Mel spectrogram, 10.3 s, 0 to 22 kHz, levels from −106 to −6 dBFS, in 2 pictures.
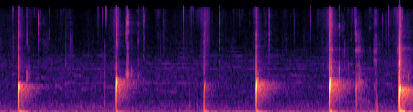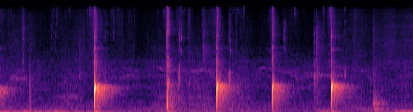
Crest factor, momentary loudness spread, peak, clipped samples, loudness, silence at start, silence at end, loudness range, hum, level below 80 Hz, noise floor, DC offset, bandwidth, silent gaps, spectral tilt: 30 dB; 28 LU; 0 dBFS; under 0.1%; -24 LUFS; 0.25 s; 1 s; 12 LU; none; -46 dBFS; -67 dBFS; under 0.1%; 16.5 kHz; none; -4.5 dB/octave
